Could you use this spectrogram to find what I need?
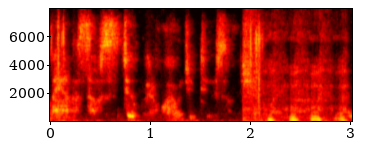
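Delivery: very quiet, whispered mumble muttered under the breath. Retelling own self-talk while watching own videos: imitating mumbling under breath. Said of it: "I'll mumble under my breath".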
